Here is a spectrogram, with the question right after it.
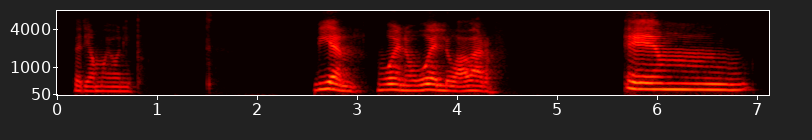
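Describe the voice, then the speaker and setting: At a very slow pace with long, frequent pauses, a woman speaks at medium pitch with ordinary pitch variation. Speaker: yoga teacher. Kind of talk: online talk.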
